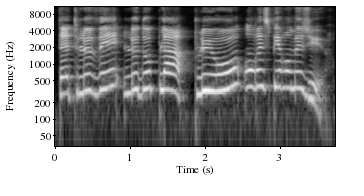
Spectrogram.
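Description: A woman voicing a brisk, demanding female frog coaching jumps in a children's story. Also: sits high, big pitch swings, sharp tone, voice pushed up, exaggerated voice. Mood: bossy.

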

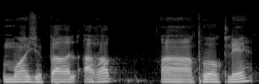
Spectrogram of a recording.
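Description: A young male student from Syria introduces himself in simple, halting phrases. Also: mid-range voice, flat delivery, clear, resonant tone. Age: young adult.

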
